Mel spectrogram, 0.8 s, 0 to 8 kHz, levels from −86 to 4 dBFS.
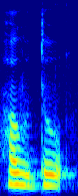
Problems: none marked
